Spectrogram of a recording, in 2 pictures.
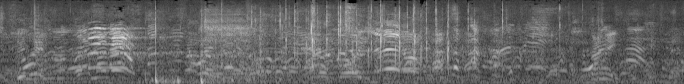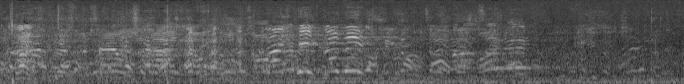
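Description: Men and women talk nearby among a small crowd.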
